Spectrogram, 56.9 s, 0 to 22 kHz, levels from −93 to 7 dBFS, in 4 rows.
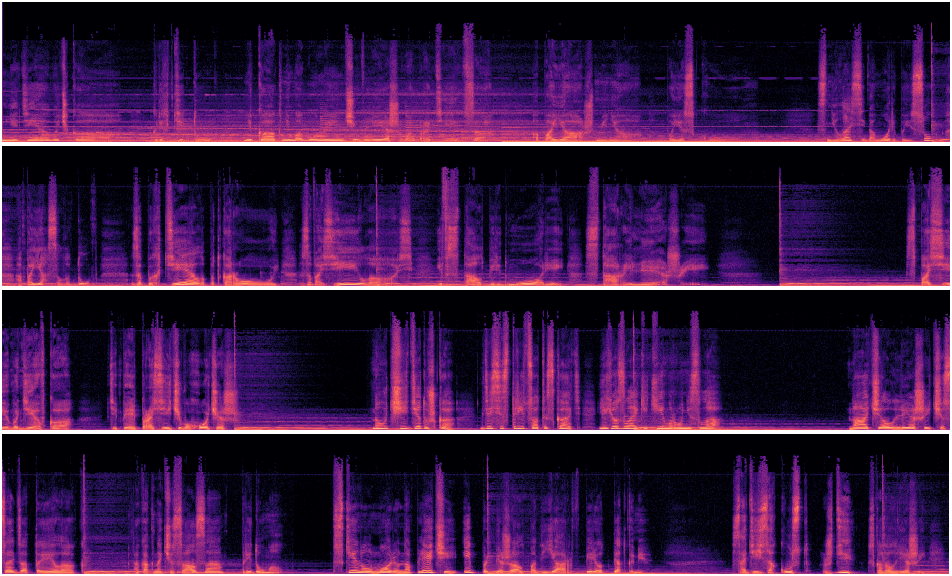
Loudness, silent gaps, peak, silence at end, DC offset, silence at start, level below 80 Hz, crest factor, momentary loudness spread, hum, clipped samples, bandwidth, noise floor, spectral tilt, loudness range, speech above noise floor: -19 LUFS; none; -2 dBFS; 0 s; under 0.1%; 0 s; -36 dBFS; 18 dB; 16 LU; none; under 0.1%; 18.5 kHz; -49 dBFS; -5 dB/octave; 7 LU; 30 dB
